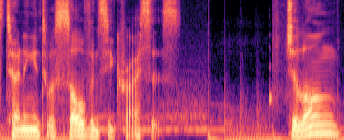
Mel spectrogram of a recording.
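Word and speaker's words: Geelong: Jalong, pronounced Jong, is facing a downturn that cuts across nearly every suburb.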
